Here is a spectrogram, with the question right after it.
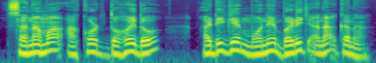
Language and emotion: Santali, fearful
